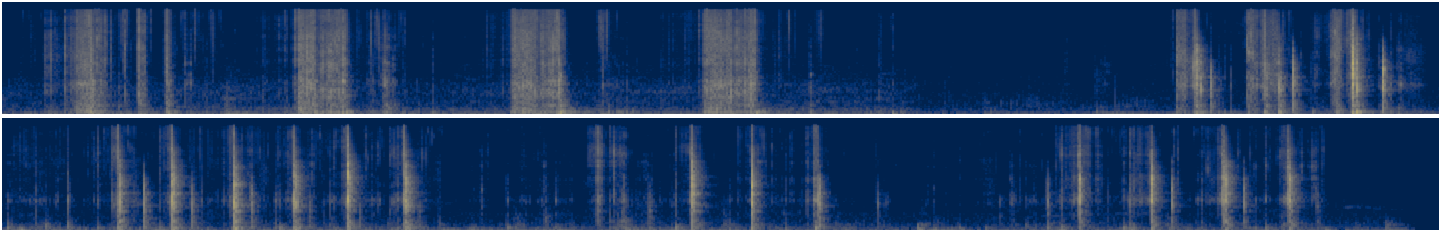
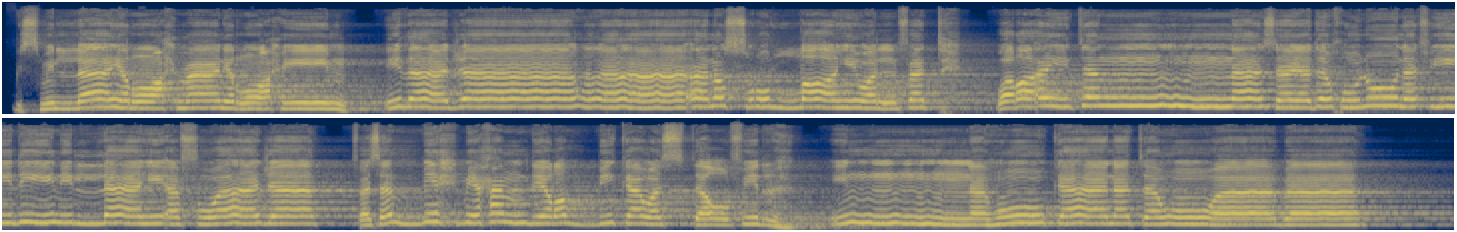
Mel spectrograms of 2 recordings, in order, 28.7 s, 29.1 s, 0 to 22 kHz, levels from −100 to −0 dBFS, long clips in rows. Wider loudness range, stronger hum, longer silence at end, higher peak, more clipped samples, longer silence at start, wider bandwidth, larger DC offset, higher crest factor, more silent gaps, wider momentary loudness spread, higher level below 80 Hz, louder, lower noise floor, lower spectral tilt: first, 14 LU vs 3 LU; neither; first, 1.45 s vs 0.05 s; second, -8 dBFS vs -2 dBFS; neither; first, 0.65 s vs 0.15 s; about the same, 16.5 kHz vs 18 kHz; neither; first, 34 dB vs 16 dB; neither; first, 20 LU vs 7 LU; first, -60 dBFS vs -74 dBFS; second, -35 LUFS vs -17 LUFS; first, -78 dBFS vs -40 dBFS; second, -1 dB/octave vs -2.5 dB/octave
